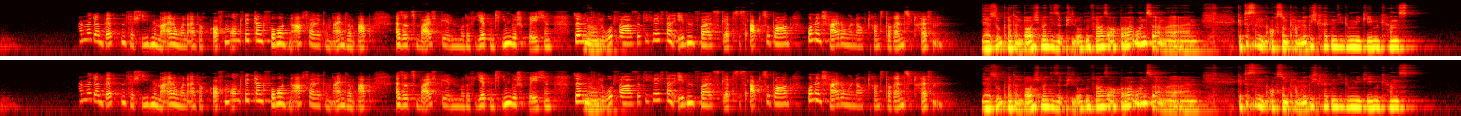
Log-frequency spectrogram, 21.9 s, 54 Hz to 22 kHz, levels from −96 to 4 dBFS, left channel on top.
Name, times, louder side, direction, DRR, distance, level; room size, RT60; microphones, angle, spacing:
voice 1, 1.2-14.1, left 2 dB, 15° left, 8 dB, 0.6 m, -29 dB
voice 2, 14.7-21.1, left 2 dB, 55° left, 5 dB, 1.0 m, -26 dB
22.5 x 15.0 x 2.6 m, 0.70 s
head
